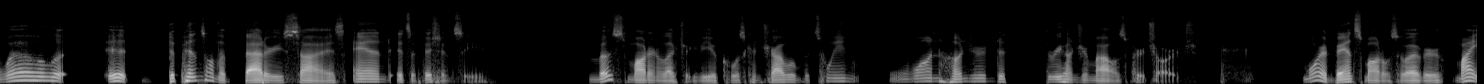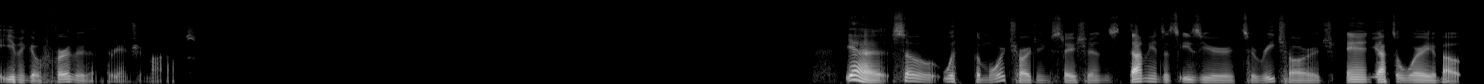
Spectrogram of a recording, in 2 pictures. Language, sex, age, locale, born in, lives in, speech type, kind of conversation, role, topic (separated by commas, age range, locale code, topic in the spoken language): English, male, 18-19, en-US, United States, United States, read, expert-assistant, expert, How do electric cars work and what are their benefits?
